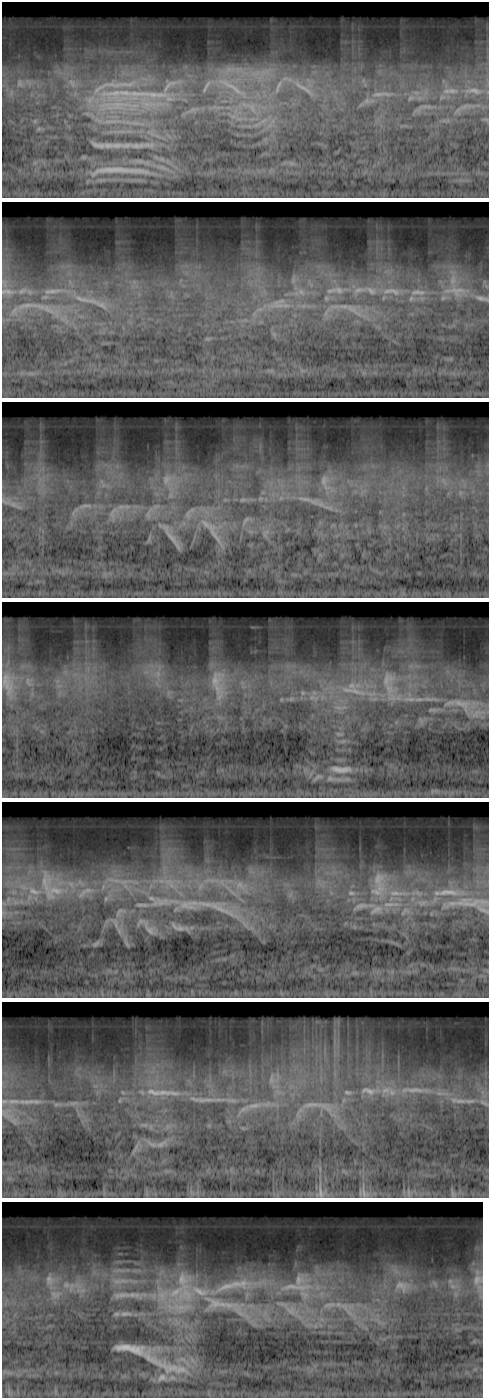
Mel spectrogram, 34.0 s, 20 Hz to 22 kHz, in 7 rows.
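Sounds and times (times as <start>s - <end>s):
birds chirping: 0.0s - 34.0s
hoofbeats on soft dirt: 20.9s - 30.2s.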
